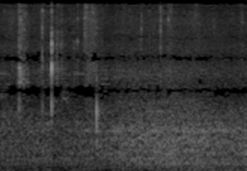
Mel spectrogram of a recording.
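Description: Hands working store-bought slime out of its plastic tub: a few light clicks, then a steady rustling handling noise that grows slightly louder after about a second.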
